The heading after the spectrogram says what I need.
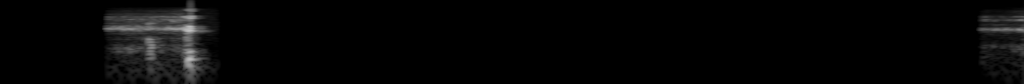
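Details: Slow hiccups after breakfast: a brief voiced burst ending in a sharp click, then silence until the next one begins.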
